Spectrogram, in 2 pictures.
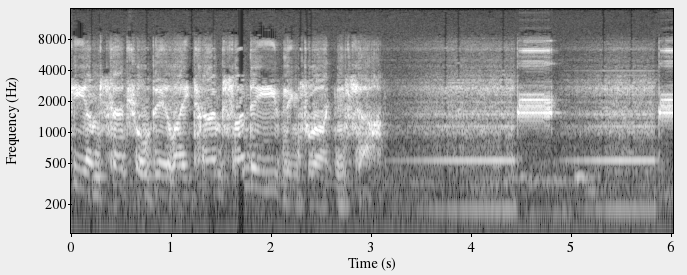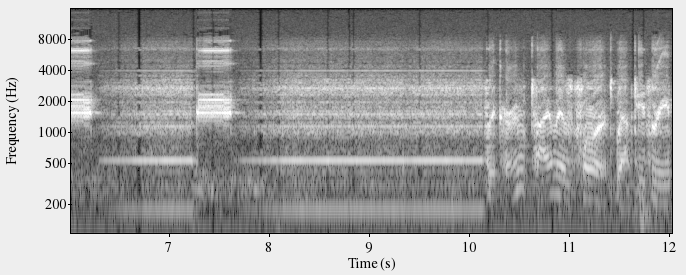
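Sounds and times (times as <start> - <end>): radio hiss: 0.0 - 3.9, 8.9 - 12.0
faint steady hum: 0.0 - 12.0.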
